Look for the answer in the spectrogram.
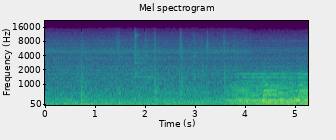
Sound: footsteps tapping; dramatic music

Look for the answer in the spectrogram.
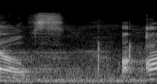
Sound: clapping

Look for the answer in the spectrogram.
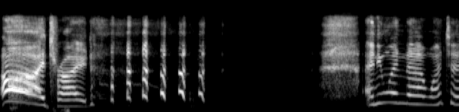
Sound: laughter

